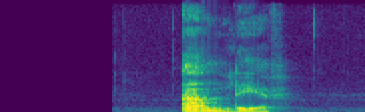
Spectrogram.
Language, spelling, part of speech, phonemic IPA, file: Dutch, aanleer, verb, /ˈanler/, Nl-aanleer.ogg
- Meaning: first-person singular dependent-clause present indicative of aanleren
